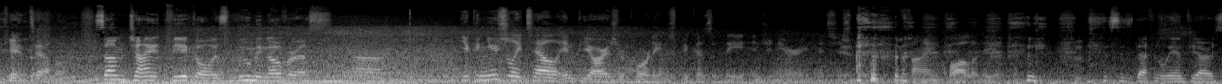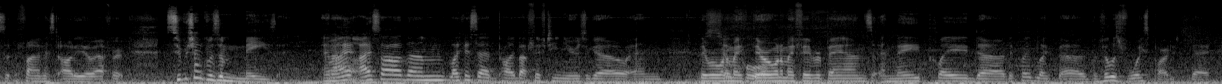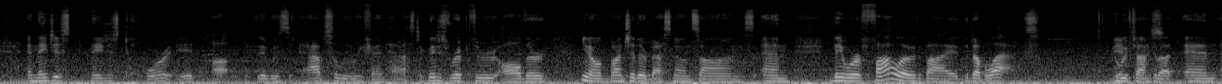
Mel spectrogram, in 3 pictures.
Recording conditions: outdoors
